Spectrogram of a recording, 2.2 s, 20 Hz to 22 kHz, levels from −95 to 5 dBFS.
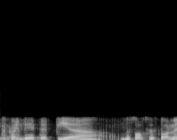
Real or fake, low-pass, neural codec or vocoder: fake; 3.6 kHz; codec, 16 kHz, 2 kbps, X-Codec, HuBERT features, trained on balanced general audio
